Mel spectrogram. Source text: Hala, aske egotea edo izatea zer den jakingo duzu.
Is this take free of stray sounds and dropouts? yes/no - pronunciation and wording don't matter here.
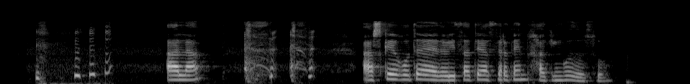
no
